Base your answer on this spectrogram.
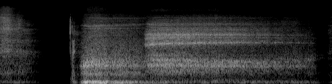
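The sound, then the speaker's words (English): A long, deep cleansing breath taken together by a group, a rushing, breathy exhale that starts abruptly after a short silence and holds steady for over two seconds before fading. “we're going to all join together and hold hands and take a collective cleansing breath.”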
